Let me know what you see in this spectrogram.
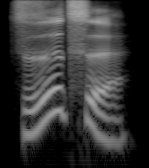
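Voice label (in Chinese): "zhi1 chi2", Chinese; HSK; HSK4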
